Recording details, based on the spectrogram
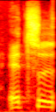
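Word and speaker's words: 越: and heading for ETSU ETSU is the Japanese pronunciation of this Chinese character and I think that's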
